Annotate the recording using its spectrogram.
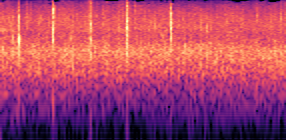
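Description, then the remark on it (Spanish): A church audience applauding together to welcome visitors at a service on the first day of Holy Week, a steady wash of many hands clapping with a few sharper claps popping out now and then. No one speaks over it. “Dale un aplauso a todos allá también.”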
